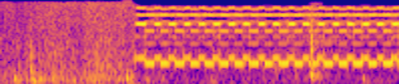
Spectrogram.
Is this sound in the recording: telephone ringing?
yes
